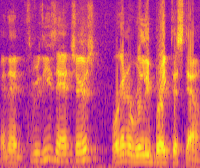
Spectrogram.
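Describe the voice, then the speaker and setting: A loud man speaks with audible room echo. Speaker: teacher. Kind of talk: classroom discussion. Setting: classroom.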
